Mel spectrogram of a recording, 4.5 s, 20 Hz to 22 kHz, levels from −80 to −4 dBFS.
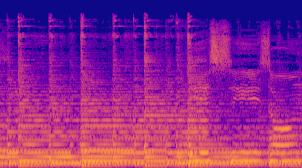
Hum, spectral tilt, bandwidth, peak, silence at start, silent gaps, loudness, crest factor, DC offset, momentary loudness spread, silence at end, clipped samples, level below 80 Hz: none; -5 dB/octave; 16 kHz; -6 dBFS; 0 s; none; -22 LUFS; 14 dB; under 0.1%; 3 LU; 0 s; under 0.1%; -56 dBFS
